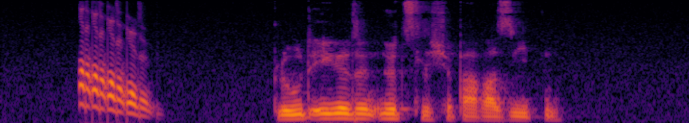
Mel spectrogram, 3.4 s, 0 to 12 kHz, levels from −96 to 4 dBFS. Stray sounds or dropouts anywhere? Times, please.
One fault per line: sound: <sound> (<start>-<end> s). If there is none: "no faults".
sound: chirp (0.4-0.8 s)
